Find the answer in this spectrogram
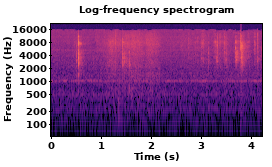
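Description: Quiet handling of a fabric lampshade while it is screwed onto a lamp fitting: a single small click about half a second in, soft rustling, then a quick cluster of sharper clicks near the end, the loudest part.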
